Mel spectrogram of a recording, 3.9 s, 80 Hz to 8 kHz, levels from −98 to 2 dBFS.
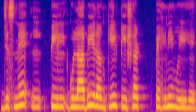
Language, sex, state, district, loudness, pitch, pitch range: Hindi, female, Madhya Pradesh, Bhopal, -16 LUFS, 235 Hz, 225-245 Hz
